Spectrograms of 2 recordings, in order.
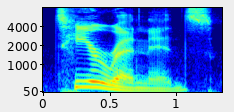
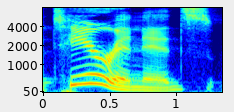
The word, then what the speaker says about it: Tyranids: when like the main faction you're fighting are tyranids there's no U it's like a y so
